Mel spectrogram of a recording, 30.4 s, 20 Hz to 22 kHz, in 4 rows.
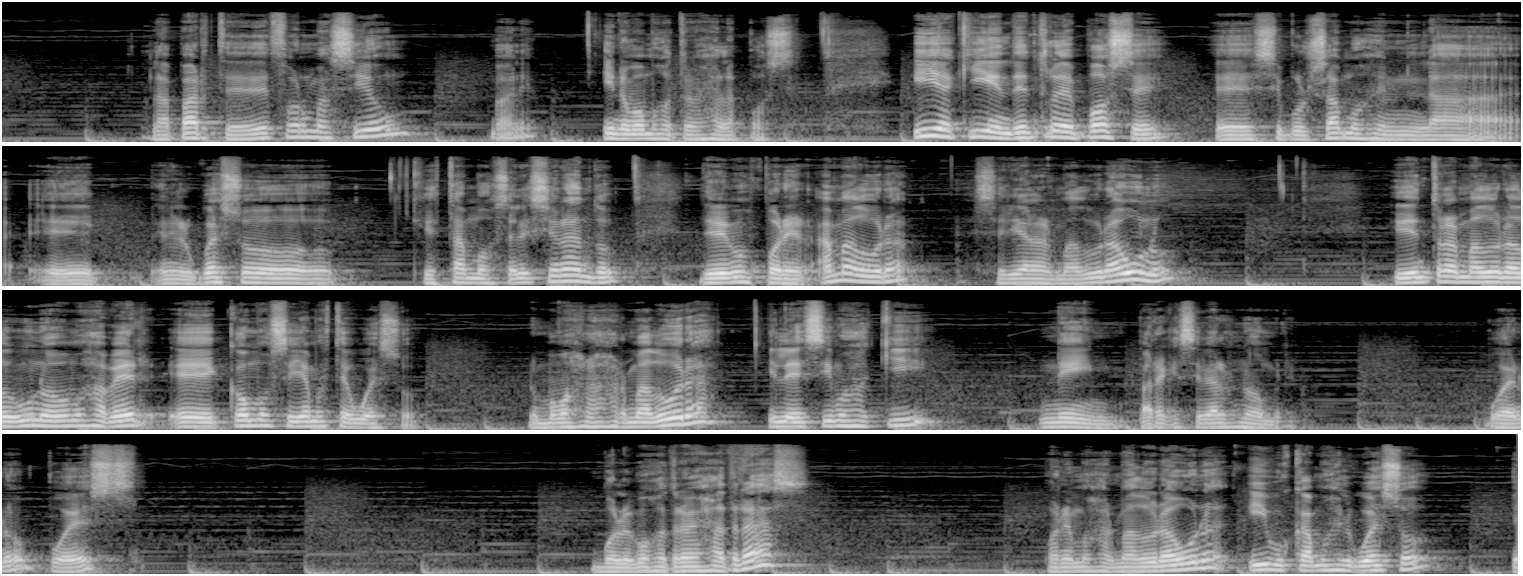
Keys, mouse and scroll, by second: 0.9 click, 5.5 right click, 7.5 click, 11.1 click, 12.3 ctrl+z, 14.9 right click, 17.9 click, 20.6 click, 23.2 click, 23.6 click, 25.2 right click, 28.9 click.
